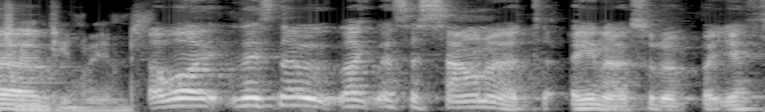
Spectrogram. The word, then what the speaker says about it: sauna: And ANARCHO squats, but you have to pronounce the word the Finnish way, which is sauna, because it's a Finnish word.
